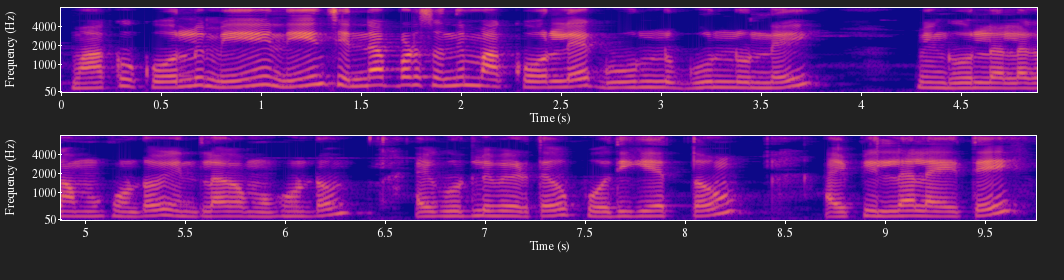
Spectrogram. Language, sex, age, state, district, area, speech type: Telugu, female, 60+, Telangana, Jagtial, rural, spontaneous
